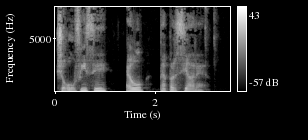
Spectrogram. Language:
Kurdish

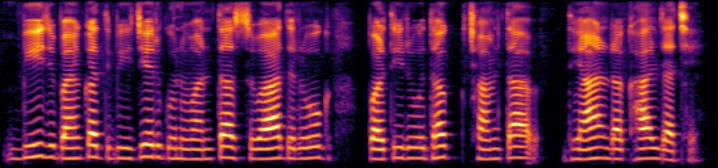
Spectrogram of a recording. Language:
Magahi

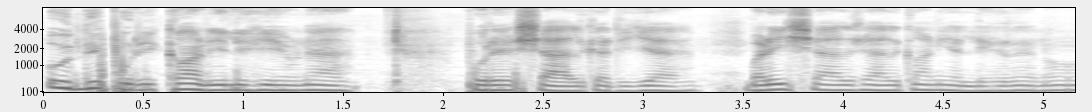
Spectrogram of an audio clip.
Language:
Dogri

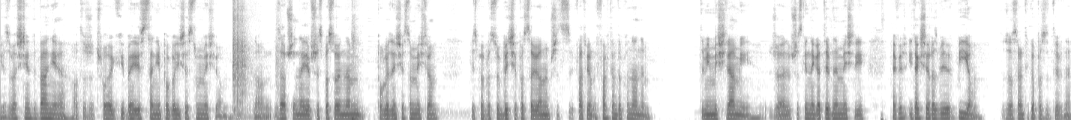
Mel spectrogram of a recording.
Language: Polish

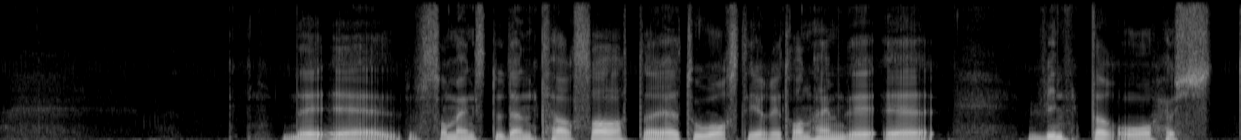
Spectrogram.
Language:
Norwegian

